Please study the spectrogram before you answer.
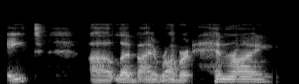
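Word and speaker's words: Henri: uh led by robert henry asked people to pronounce the name to rhyme with buckeye so henry there were of course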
